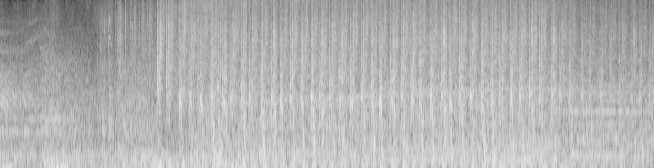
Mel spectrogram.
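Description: Rapid automatic gunfire in the shooter Plants vs. Zombies: Garden Warfare, a dense, loud stream of shots that starts after a brief pause and keeps a steady rattling rhythm to the end.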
